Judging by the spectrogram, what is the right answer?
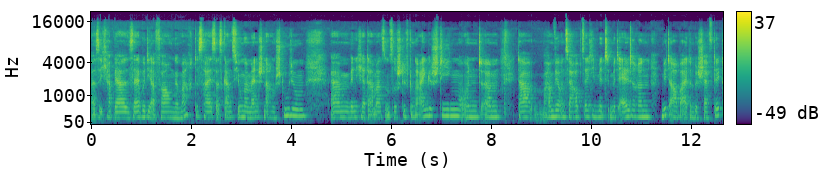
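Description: In a room with audible echo, a woman speaks at a medium pitch with a somewhat breathy voice and fairly even intonation. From Baden-Württemberg, near Stuttgart. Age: 30s. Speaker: business owner and association chair. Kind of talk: interview.

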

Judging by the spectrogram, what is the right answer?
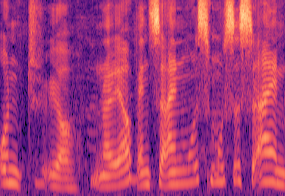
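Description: Someone speaks very slowly with lively intonation over noticeable background noise. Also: woman. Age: 80s+. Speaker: passer-by. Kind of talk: street interview. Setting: outdoors.

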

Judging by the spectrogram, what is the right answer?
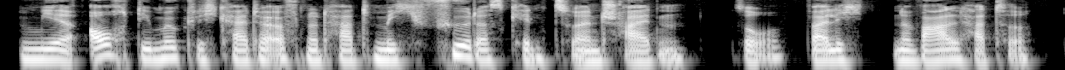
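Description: A woman with a plain, everyday voice speaks at a fairly low pitch and a fairly slow pace with fairly even intonation, recorded dry and close with no echo on a very clean recording with a silent background. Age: 30s. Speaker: poetry slammer and young mother. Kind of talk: casual chat.

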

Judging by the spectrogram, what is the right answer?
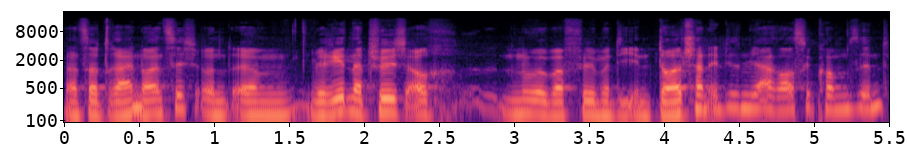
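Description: Speaking at a moderate pace, a man uses an unremarkable speaking voice with a medium pitch and ordinary pitch variation. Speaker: podcast host. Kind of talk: casual chat.

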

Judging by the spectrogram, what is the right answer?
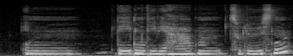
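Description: Somewhat breathy and very slow, a woman speaks in a medium-pitched voice, dark and mellow, with a calm, warm tone. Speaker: medium and spiritual coach podcaster. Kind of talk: spiritual talk, solo podcast. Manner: calm, warm, with hesitations.

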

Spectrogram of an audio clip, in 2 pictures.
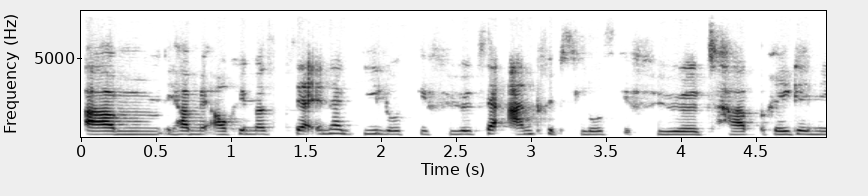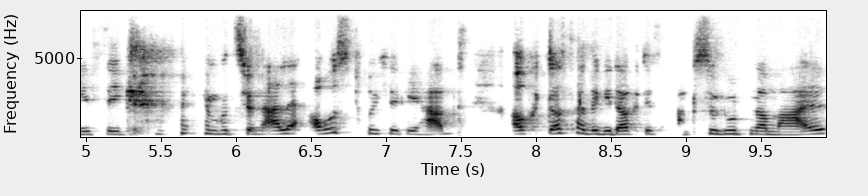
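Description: Fairly high in pitch, a woman with an unremarkable speaking voice talks with fairly even intonation. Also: moderate pace, hardly any pauses. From Austria, Carinthia. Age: 30s. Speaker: holistic health coach. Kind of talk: interview conversation.

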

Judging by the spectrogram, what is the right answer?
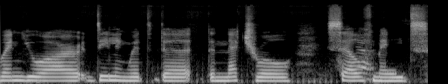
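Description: At a fairly slow pace, a woman with a Dutch accent speaks at medium pitch. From Netherlands. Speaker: NGO worker in rural development. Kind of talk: interview.

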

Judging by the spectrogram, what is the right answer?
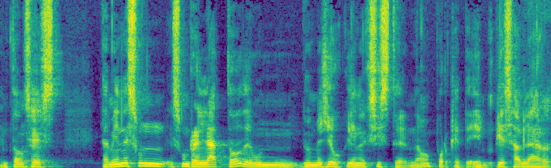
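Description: A man talks at a fairly quick pace in a medium pitch, with ordinary pitch variation. His tone is dark and mellow, and somewhat breathy. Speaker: sports journalist and author. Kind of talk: podcast interview.

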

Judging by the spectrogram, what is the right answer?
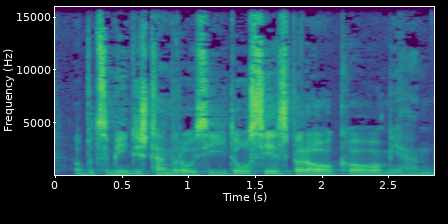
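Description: Speaking in a Swiss accent at medium pitch, a man goes at a fairly quick pace in a monotone, flat intonation over noticeable background noise. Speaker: event agency executive. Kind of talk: interview.

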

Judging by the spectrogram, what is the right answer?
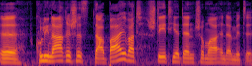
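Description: A normal speaking voice from a man, fairly high in pitch with lively intonation. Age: 30s. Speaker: podcast host. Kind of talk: casual chat. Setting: farm.

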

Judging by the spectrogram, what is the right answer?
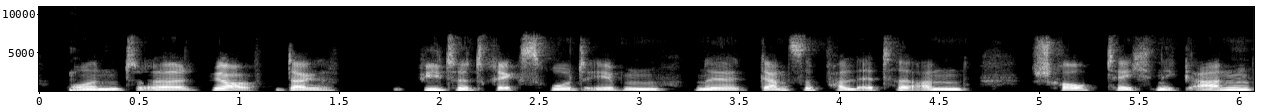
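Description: This man speaks at a very slow pace with very even loudness. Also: fairly high pitch for a man, ordinary pitch variation. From Germany, Cologne. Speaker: quality manager in fastening technology. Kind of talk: interview. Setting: remote call. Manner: hesitant, many fillers.

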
